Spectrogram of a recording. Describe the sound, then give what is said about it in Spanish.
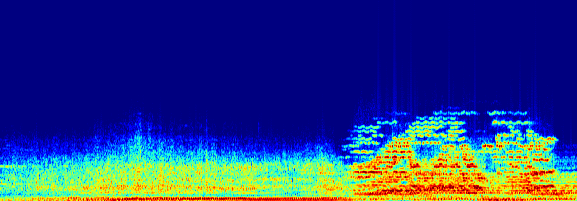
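A loud car engine roars steadily at speed, then its pitch swoops up and down in repeated surges, like cars racing and revving in a chase: one car fleeing at full speed through narrow alleys and another car pursuing it. “Kasmar escapa en un auto. Y Calimán lo persigue en el suyo a toda velocidad.”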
